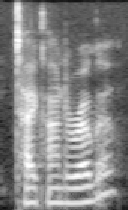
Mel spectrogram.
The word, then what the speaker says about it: Ticonderoga: Ticonderoga?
